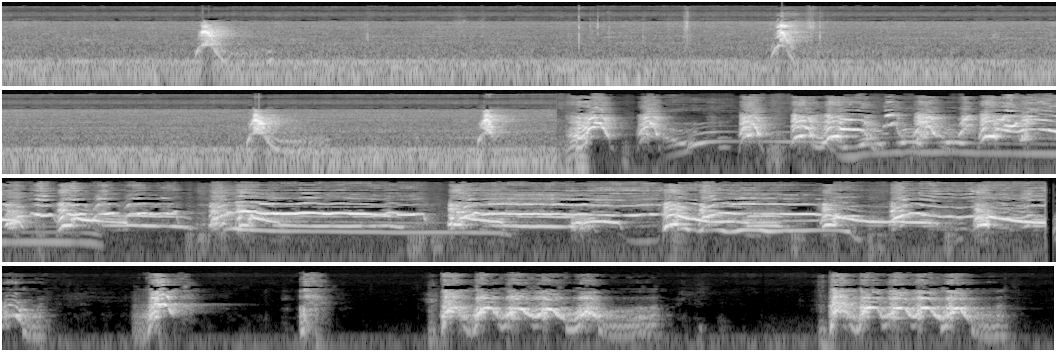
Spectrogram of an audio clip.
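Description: Miniature schnauzer barking: single sharp barks about every four seconds over a steady background hum. Then, after a cut to another recording, a long run of high, wavering cries gliding up and down in pitch, and a few short bursts of barking near the end.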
